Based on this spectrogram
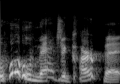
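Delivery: mock awed excitement, high, loud, cooing.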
